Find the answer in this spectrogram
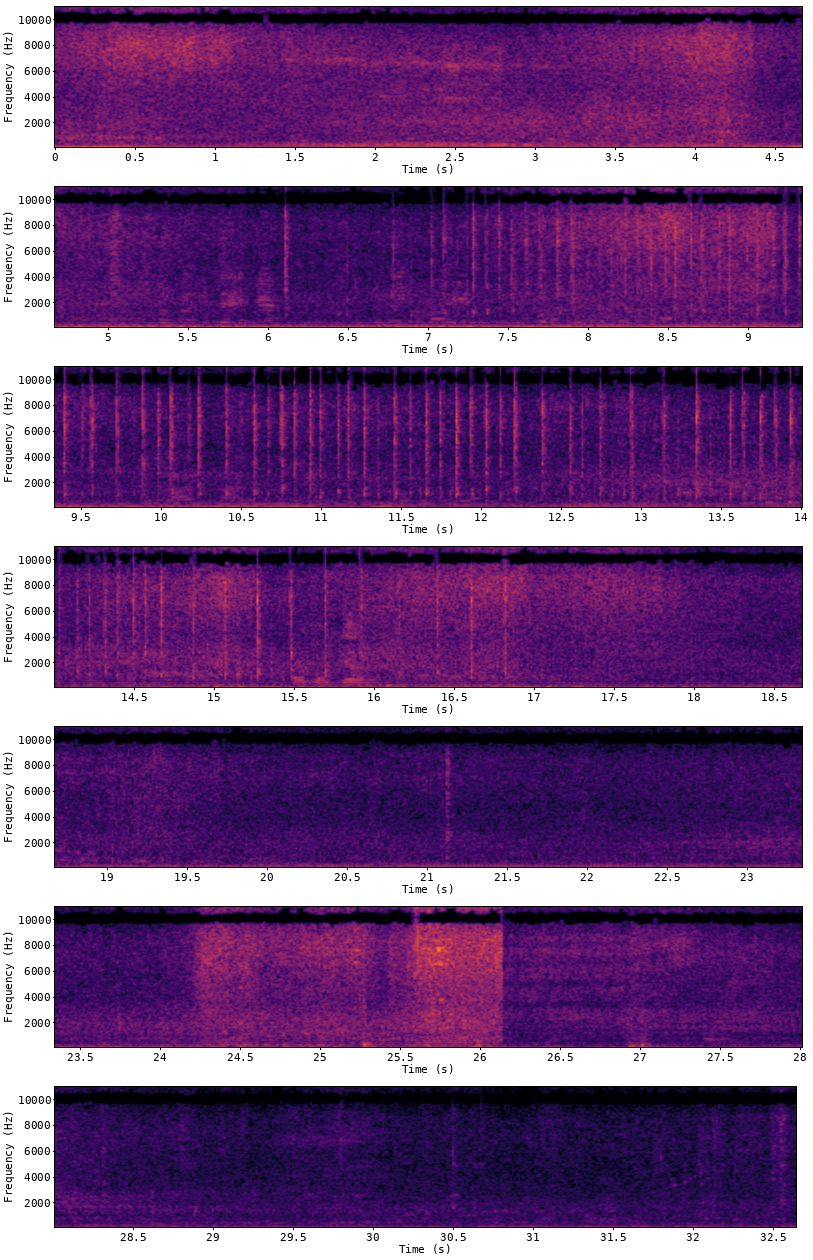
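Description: A nearby engine runs with a steady low hum, over the light clinking of a metal spoon stirring milk in a glass measuring jug. A short loud burst of noise comes near the end.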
